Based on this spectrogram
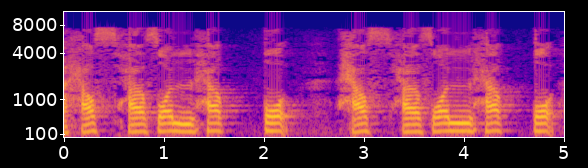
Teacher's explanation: فعلى التالي أن يرقق الحاءين ويفخم الصادين في كلمة حص حص. والحاء الثانية أكثر عرضة للتفخيم من الأولى، لأن الأولى جاورت صادا، أما الثانية فقد اكتنفها صادان عن يمينها وعن شمالها.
